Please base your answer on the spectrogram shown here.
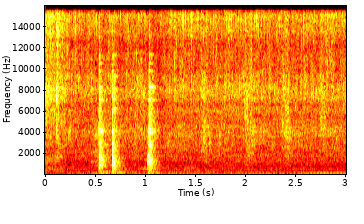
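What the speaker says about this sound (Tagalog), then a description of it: "ihalo lang din para masama na rin sa paggisa yung ating malagkit" Soaked glutinous rice is stirred into meat and bell pepper sautéing in a pan for valenciana, giving a steady sizzle with a few sharp scraping clacks of a utensil against the pan early on.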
